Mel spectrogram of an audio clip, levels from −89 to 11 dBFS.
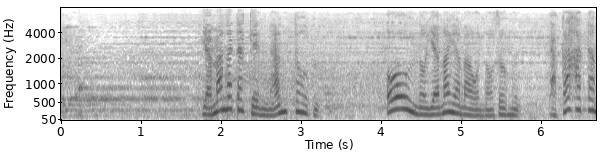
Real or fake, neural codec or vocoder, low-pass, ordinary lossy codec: fake; vocoder, 44.1 kHz, 80 mel bands, Vocos; 7.2 kHz; Opus, 16 kbps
